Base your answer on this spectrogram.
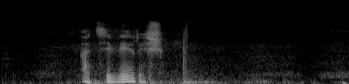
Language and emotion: Russian, neutral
